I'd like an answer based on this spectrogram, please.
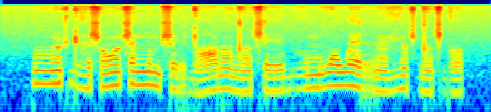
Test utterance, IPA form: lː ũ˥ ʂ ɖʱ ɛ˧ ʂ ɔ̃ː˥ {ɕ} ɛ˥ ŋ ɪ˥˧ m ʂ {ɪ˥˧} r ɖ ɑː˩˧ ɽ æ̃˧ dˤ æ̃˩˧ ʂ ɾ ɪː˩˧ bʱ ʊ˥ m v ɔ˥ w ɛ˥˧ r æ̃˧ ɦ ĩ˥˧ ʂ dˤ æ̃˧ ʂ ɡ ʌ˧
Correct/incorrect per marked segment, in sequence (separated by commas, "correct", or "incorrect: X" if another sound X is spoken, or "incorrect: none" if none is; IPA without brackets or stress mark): incorrect: ʂ, incorrect: ɪ˧˩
